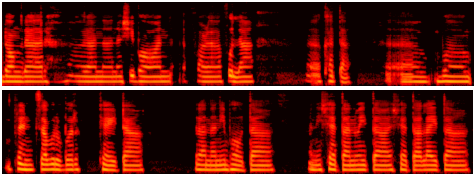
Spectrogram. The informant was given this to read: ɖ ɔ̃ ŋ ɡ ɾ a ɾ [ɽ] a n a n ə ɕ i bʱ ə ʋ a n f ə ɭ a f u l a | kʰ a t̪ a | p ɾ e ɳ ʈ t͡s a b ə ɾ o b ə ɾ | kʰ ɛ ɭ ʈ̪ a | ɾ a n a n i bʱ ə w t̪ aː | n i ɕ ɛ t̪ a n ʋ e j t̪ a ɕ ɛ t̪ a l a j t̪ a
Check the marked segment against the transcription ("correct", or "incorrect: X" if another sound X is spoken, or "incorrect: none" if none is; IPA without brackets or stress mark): incorrect: ɾ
